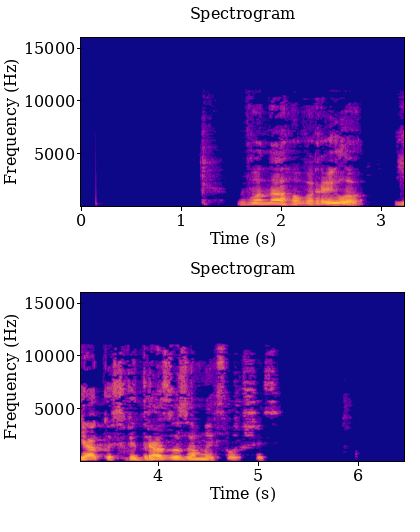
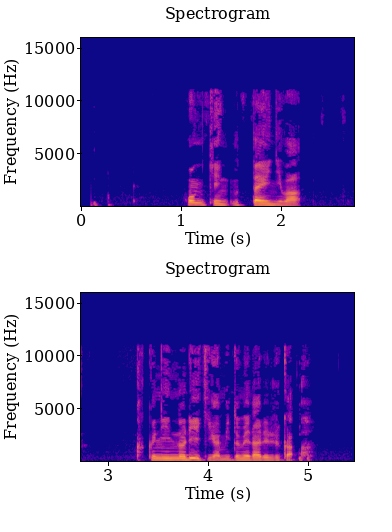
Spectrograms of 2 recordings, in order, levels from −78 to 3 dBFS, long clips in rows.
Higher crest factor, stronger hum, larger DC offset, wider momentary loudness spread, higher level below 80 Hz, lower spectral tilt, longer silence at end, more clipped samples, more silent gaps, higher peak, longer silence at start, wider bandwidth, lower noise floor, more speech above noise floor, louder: about the same, 18 dB vs 22 dB; neither; neither; first, 16 LU vs 11 LU; about the same, -64 dBFS vs -66 dBFS; about the same, -4.5 dB/octave vs -5.5 dB/octave; first, 1.25 s vs 0.45 s; neither; neither; first, 0 dBFS vs -4 dBFS; first, 1.2 s vs 0.15 s; about the same, 11.5 kHz vs 11.5 kHz; about the same, -68 dBFS vs -68 dBFS; first, 52 dB vs 45 dB; first, -16 LUFS vs -24 LUFS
